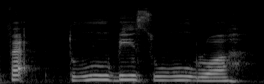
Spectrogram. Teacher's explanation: फ़अतू पे झटका देंगे, हमज़ा पे आवाज़ कटेगी।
